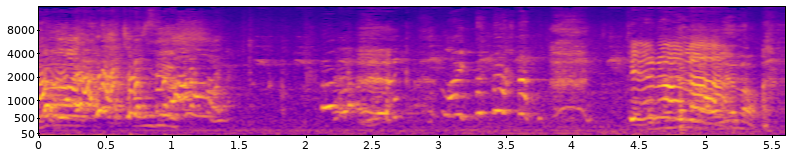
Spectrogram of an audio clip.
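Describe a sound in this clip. A young woman laughs and talks cheerfully close by.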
